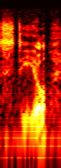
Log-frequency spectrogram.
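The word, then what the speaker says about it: Stihl: SEDA, Steel Power Equipment, that's ST I L pronounced Steel, Tense Unlimited, Hulie, Toyot Tires, VP Racing Fuels, The Whiteart, and Women in Motorsports North America.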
